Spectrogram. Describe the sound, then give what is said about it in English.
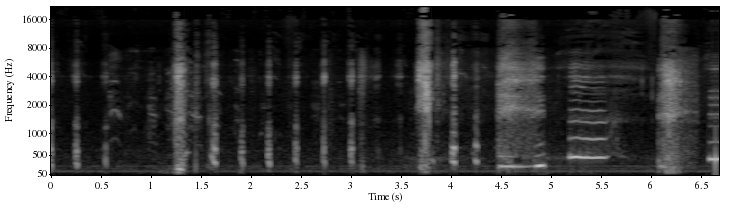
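Agitated hens in a hen house in southern Sweden squawk and cluck in rapid, sharp bursts, with a few longer strained cries in the middle; the birds are fairly loud, with no talking. “The other hens are mostly just surprised.”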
